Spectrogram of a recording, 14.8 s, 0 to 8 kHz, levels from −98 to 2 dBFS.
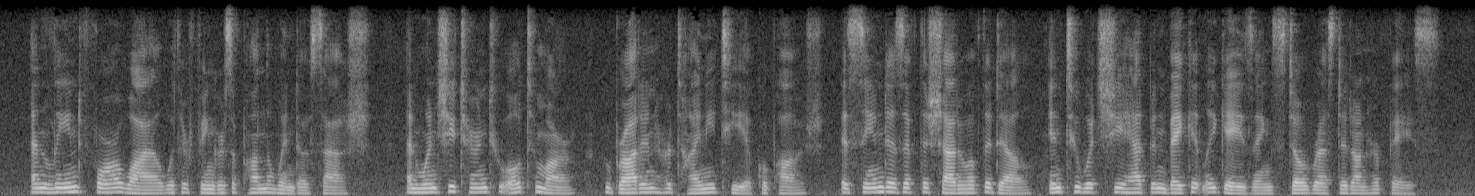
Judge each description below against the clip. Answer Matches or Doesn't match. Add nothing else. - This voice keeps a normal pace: Matches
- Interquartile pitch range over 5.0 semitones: Doesn't match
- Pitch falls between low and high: Matches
